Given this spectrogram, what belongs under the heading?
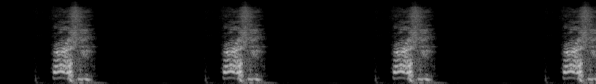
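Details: One sneeze looped four times about every 1.7 seconds: brief catch of breath, then a sharp burst; sneeze.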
